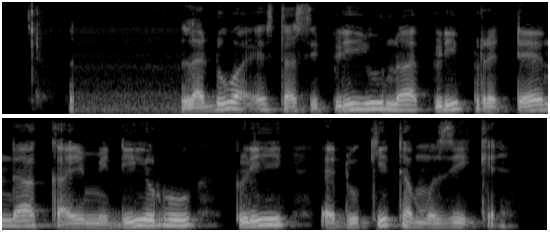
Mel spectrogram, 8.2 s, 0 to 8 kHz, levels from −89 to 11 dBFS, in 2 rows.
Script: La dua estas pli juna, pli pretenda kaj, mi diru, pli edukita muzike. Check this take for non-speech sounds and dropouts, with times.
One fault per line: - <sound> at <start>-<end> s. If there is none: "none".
none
